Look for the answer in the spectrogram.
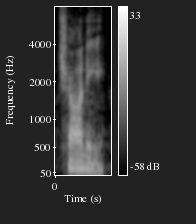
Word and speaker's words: Chani: I've heard people pronounce Chaney as Chaney, even though in my head it's a softer ah sound, Chani.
